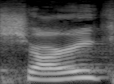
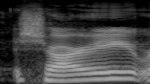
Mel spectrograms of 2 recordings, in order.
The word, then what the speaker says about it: Sharie: So, um, my name is Sharie King. Uh, it rhymes with sorry. If you forget it, that's okay because everyone does. And so it's Sharie rhymes with sorry and last name King, which is easier K I N G.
